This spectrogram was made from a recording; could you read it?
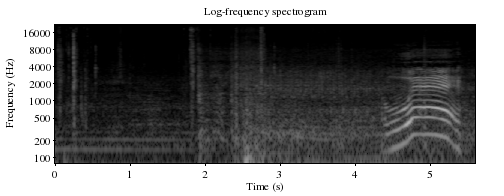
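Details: Ulyss after the blown fuse, previously shunted with a clamp, was replaced with a new one: keys rattle, starter turns and engine catches with a quick rise and fall in pitch, starting cleanly.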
